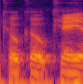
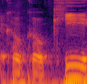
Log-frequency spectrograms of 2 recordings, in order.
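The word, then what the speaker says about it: CocoCay: We went to 2 ports in Florida, Port Canaveral, Miami, Nassau, and then Coco Cay or Coco Key, however you want to pronounce it.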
